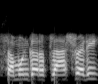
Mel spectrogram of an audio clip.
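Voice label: request flash, female voice; player vo jungle fem; Counter Strike Model Pack; CS:GO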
